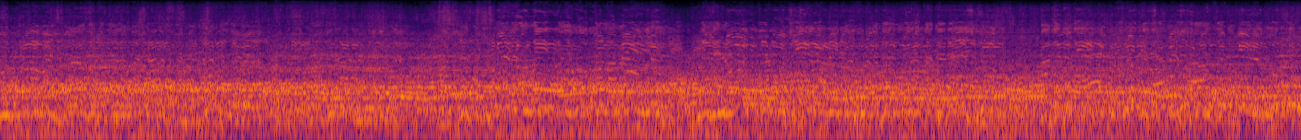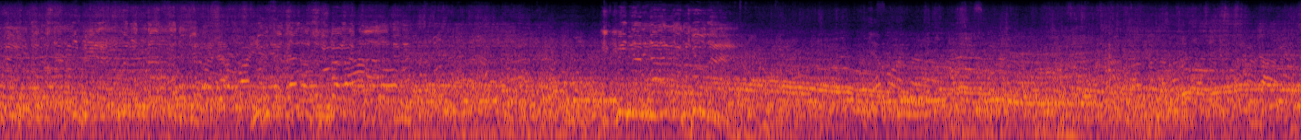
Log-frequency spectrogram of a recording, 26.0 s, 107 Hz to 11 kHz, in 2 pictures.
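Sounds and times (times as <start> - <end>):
powerboat engines whining: 0.0 - 26.0.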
